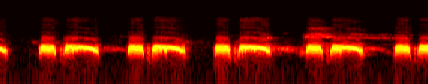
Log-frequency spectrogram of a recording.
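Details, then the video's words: Spotted dove call used to stir a decoy bird into fighting. Cooing phrases come in close succession: clipped double notes, then a long falling coo, repeated about every second with brief gaps. "tiếng cu gáy Thúc Đấu dùng kích bổi thì phải nói nó hiệu quả"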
